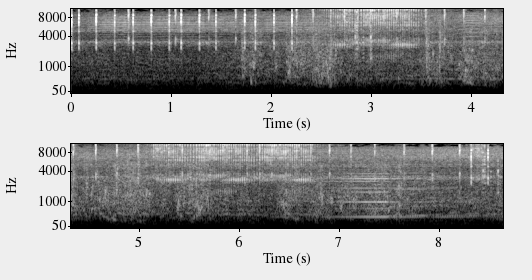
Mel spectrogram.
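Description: A fishing reel ticks rapidly.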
